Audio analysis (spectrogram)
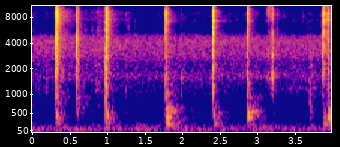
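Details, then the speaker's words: Amphibious boat car, once sunk in a lake and abandoned for years, fuel pump powered directly from a jump pack: faint irregular clicks about one or two a second, no steady pump whir; pump is bad and the fuel tank must be dropped. "Oh, yeah, it's bad. I can hear it kind of click click a little bit, but it's not running. That means the fuel pump is definitely bad, and we have to [clears throat] drop this fuel tank."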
